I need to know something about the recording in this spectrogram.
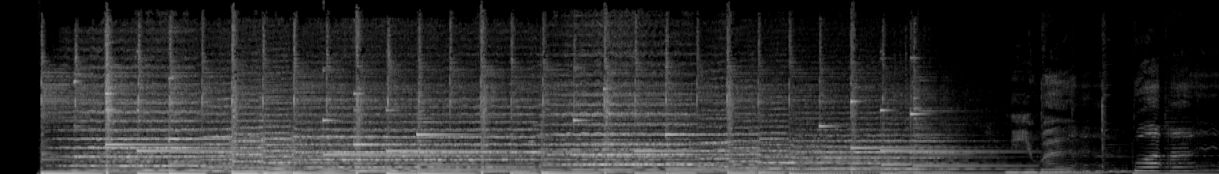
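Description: A slow Mandarin love ballad plays: bright, chiming keyboard notes over warm bass chords at a steady, gentle pulse, holding a fairly loud level before thinning and softening toward the end.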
